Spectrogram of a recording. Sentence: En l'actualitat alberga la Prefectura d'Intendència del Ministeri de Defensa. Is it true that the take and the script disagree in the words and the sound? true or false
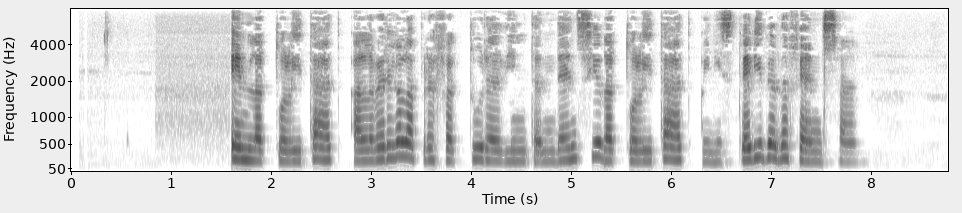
true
